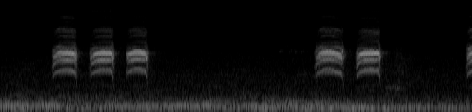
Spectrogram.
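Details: Ashy bulbul in long ngekek chatter: two tight bursts of three and two rasping, nasal notes in quick succession, separated by a pause, with a faint low hum behind.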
